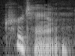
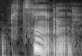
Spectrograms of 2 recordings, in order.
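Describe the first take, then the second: First: "Curtan" with the emphasis on CUR; "Curtan" as CUR-tan, front-stressed; stress on first syllable. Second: Said in the usual way. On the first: Shown as a demonstration. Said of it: "emphasis on the first syllable". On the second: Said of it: "so it is just Catan".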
